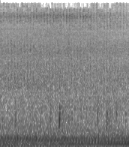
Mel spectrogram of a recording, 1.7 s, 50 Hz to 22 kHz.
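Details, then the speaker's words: R32 GTR engine warmed up and idling: steady low drone with a faint intermittent knock over it, diagnosed as rod knock, not extremely bad. "now that the car is uh warmed up man that is what you call a rod knock so um it's not extremely bad but it is a rod knock"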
